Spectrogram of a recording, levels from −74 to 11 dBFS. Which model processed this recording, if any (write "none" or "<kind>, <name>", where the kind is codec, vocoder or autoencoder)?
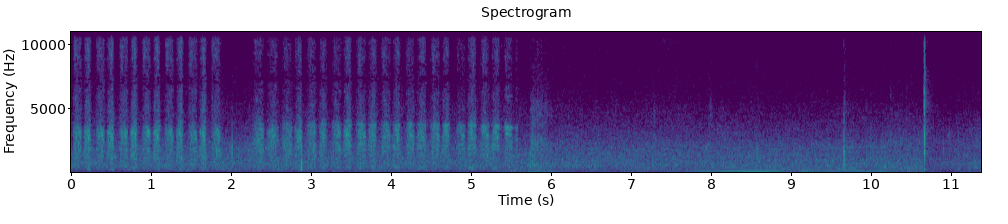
none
